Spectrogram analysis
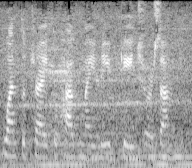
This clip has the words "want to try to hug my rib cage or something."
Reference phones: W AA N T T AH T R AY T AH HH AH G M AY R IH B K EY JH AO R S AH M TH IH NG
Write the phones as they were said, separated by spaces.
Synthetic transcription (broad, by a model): W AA N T T AH T R AY T AH HH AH G M AY L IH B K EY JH AO R S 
